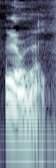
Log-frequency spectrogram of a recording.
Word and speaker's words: Orwell: Она называется Orwell, как Orwell, да, только по-английски. Orwell.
